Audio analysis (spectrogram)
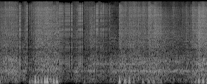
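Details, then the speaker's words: ARCPEX MIG200 MIG welder: harsh, uneven arc with choppy stuttering bursts, a slow clocking sound meaning wire speed too high for the low voltage. "that means your wire speed is too high for your voltage is low."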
